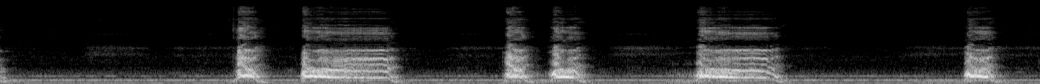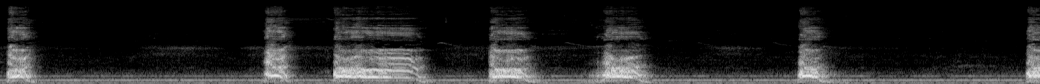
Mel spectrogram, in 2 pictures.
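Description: Basset hound barking and baying: about a dozen calls at irregular intervals, some short barks and some drawn out for about a second, each falling in pitch. A steady low hum runs underneath.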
